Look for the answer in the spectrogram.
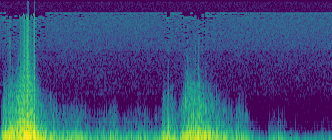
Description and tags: Quite realistic thunder sounds. I've recorded this by blowing into the microphone.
